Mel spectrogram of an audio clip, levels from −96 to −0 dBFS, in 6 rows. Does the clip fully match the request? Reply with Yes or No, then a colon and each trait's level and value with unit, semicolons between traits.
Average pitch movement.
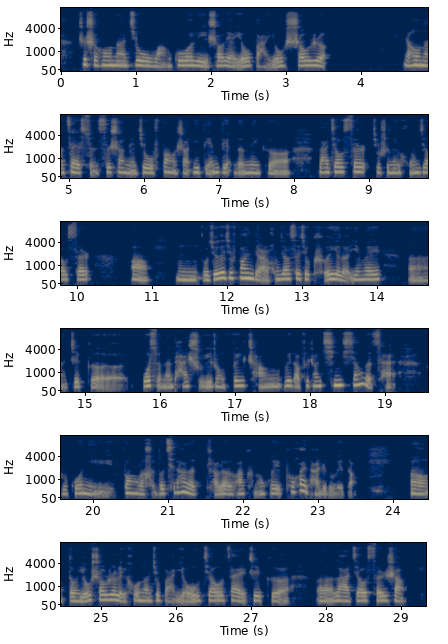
Yes: average, 3.0 semitones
